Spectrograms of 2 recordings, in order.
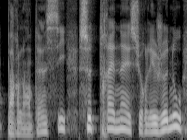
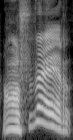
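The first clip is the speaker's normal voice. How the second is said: loud, raised, drawn-out oath; growled curse; 6 semitones higher, 6 dB louder than usual. A narrator's reading. The monk backs away from the dagger, growling an oath. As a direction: curse in thwarted fury. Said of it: "gronda-t-il".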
